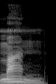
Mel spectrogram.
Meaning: 1. man, male human being 2. husband
- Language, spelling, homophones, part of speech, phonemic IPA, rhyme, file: German, Mann, man, noun, /man/, -an, De-Mann.ogg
